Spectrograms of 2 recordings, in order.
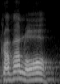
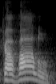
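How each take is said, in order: First: The stress is on the third syllable. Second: The stress is on the second syllable. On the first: The speaker calls it wrong. "A outra, cavaló" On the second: The speaker calls it right. "Aqui na número dois tem cavalo"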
